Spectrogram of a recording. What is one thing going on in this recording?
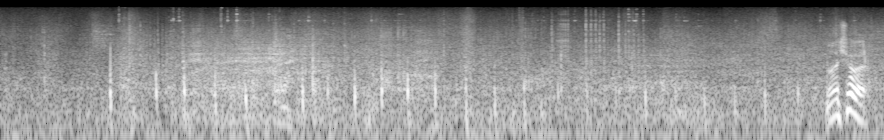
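A sled's runners scrape over snow.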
